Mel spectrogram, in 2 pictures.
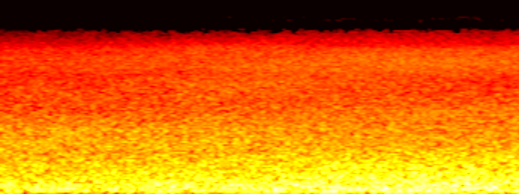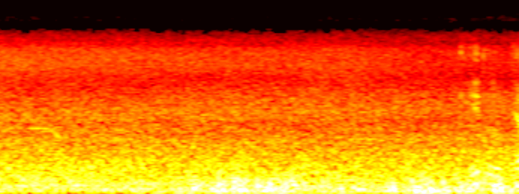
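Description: Steady rush of ocean surf on a sandy beach, with wind buffeting the microphone; the low rumble gets louder in the last couple of seconds.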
